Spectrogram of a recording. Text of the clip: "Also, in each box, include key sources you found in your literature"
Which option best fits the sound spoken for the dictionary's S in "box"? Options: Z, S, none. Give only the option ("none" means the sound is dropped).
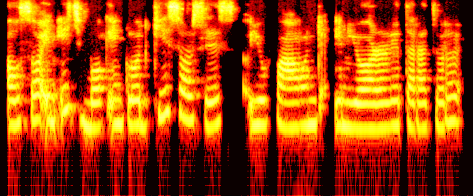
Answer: none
